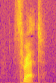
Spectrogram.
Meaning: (noun) 1. An expression of intent to injure or punish another 2. An indication of potential or imminent danger 3. A person or object that is regarded as a danger; a menace
- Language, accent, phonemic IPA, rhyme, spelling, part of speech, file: English, US, /θɹɛt/, -ɛt, threat, noun / verb, En-us-threat.ogg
